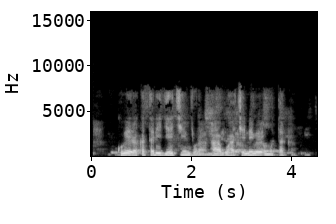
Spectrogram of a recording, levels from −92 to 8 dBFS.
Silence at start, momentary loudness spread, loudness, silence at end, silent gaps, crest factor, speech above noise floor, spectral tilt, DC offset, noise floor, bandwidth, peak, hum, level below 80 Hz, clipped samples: 0.4 s; 9 LU; -12 LUFS; 0.15 s; none; 12 dB; 21 dB; -6 dB/octave; under 0.1%; -33 dBFS; 7.8 kHz; 0 dBFS; none; -50 dBFS; under 0.1%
